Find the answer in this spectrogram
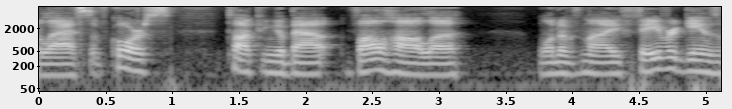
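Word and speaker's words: VA-11 HALL-A: so much to me so Valhalla is spelled va-11 Hall d a and that is because that is the location of the bar Valhalla um you are Jill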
